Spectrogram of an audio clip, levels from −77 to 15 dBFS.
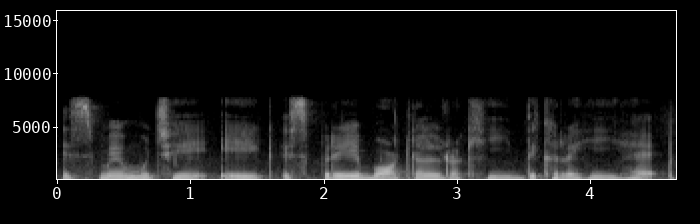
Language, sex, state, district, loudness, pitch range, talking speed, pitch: Hindi, female, Madhya Pradesh, Katni, -19 LUFS, 150-180 Hz, 115 wpm, 170 Hz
